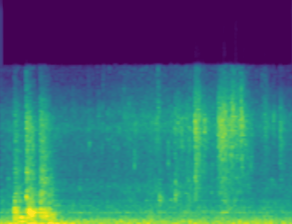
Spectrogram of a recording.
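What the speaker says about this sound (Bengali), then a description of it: "জলটা দিয়ে দিলাম।" Water from a tap runs steadily into a pan coated with leftover spices while cooking chicken dak bungalow curry, a continuous close splashing pour with no talk.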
